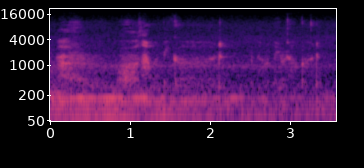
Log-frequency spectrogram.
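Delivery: very hushed, soft, breathy whisper. Thinking aloud about plans for the month, whispering. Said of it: "I don't know why I'm whispering".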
